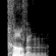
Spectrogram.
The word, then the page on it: carven: British English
